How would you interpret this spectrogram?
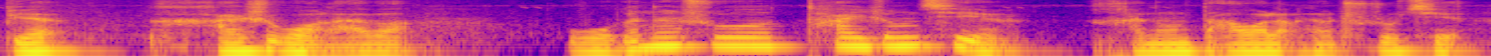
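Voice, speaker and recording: A man's voice: mid-range voice, sing-song, moderate pace, darkish tone, close to an everyday voice. A man playing a shy, eager young boyfriend in a Chinese audio drama, given to flustered stammering. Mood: anxious.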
